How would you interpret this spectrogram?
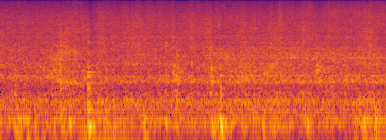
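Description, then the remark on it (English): Steady sizzling of onions sweating and chicken browning in a pan, a continuous crackling hiss with a few louder pops and spatters, no voices. “And the sizzling sounds great.”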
